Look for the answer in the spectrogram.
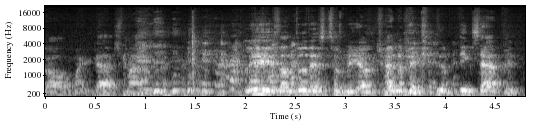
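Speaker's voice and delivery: laughing through the words to mom; laughing plea. Retold or imitated. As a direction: plead with mom while chuckling.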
